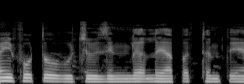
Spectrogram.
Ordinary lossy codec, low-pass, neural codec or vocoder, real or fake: none; none; none; real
